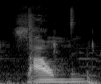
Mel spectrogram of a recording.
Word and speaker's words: salmon: I saw a meme that said, if you pronounce the L in salmon, we're breaking up.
